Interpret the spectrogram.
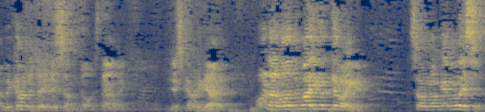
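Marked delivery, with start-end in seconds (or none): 3.2-6.1 put-on loud, high, shrill five-year-old voice. Acting out how people refuse to listen: imitating a five-year-old kid. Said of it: "Like a five-year-old kid sometimes".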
